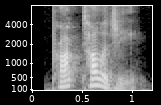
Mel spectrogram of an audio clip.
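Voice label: "proctology", medical English, British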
